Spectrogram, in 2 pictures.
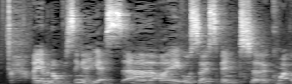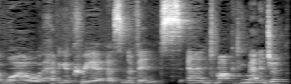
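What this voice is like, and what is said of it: Australian accent. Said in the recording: “I'm from Australia, if anyone can spot the accent ... I'm still holding firm to the Aussie accent”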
